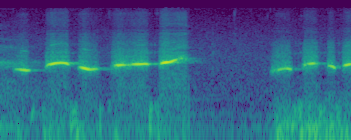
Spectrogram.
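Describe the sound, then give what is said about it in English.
Someone whistles a short, bouncy jingle melody imitating a drinking-segment tune, two quick phrases of rising and falling notes separated by a brief pause, with faint breathy noise underneath. “you whistle it”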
